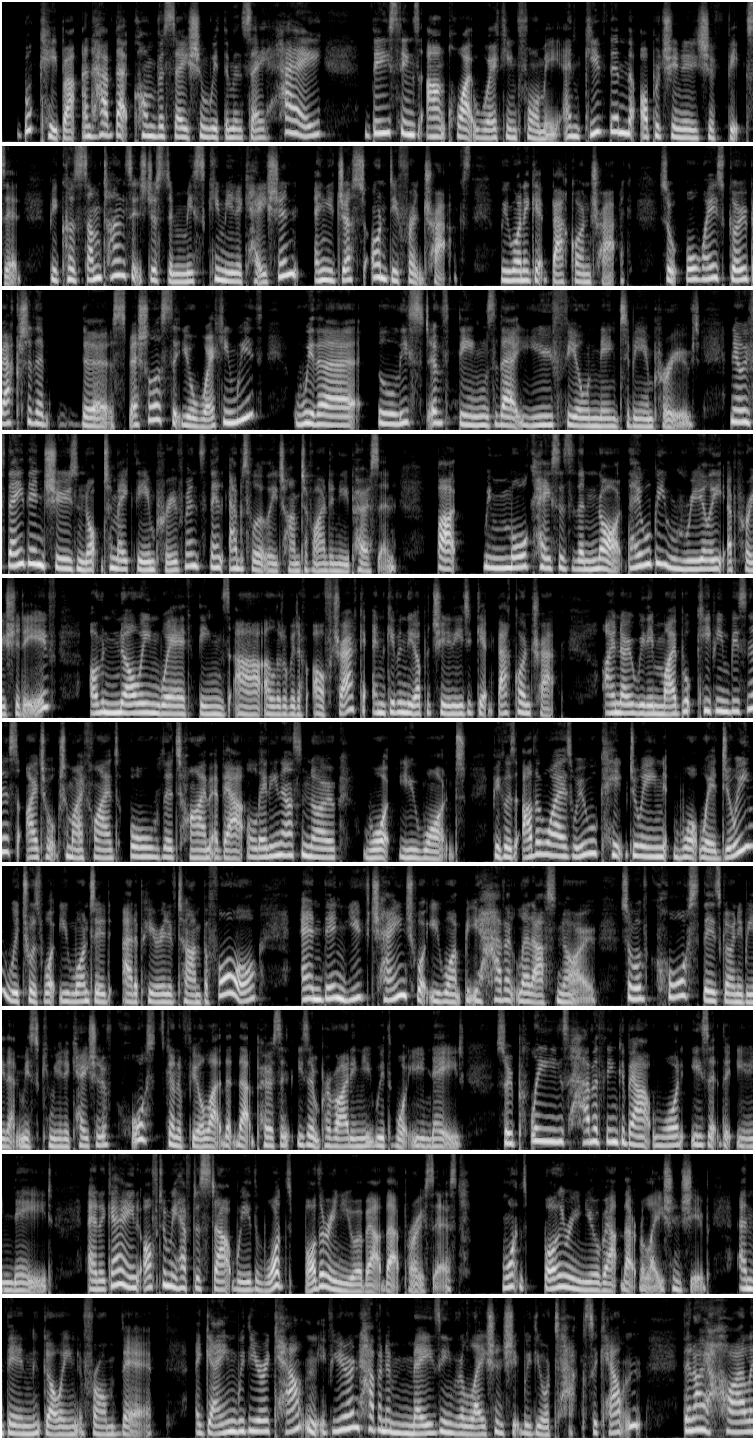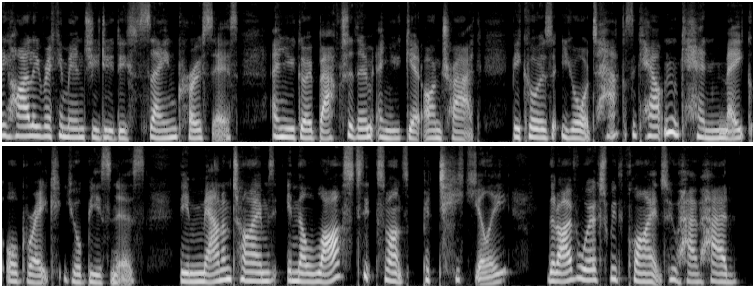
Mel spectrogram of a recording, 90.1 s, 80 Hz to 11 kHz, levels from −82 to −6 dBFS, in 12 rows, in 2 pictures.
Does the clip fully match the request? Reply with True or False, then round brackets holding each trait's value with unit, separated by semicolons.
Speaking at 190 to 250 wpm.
True (200 wpm)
